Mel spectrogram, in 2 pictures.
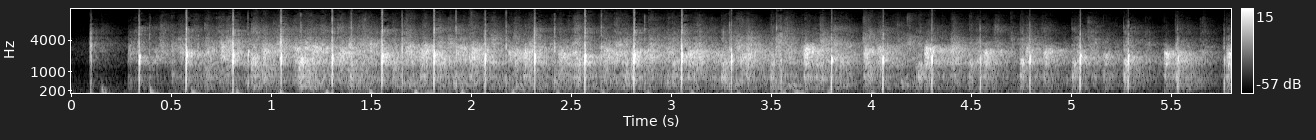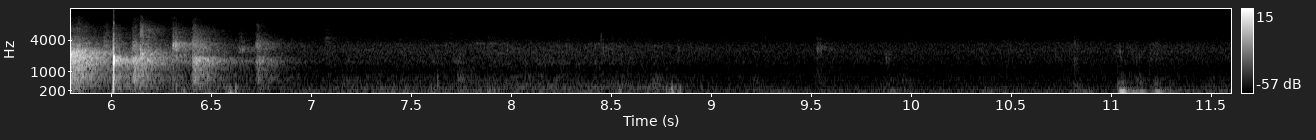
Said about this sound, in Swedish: Och inte minst ett stort tack och en applåd till panelen.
